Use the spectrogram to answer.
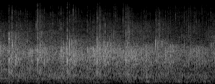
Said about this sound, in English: Anybody grateful for that? A God, yeah, come on, you can give him a great round of applause.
